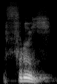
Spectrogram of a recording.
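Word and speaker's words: Froude: fraude que nos decía no se dice fraude ese es el apellido hasta donde yo sé de un señor alemán que es fruit fraude se escribe pero en hidráulica uno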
